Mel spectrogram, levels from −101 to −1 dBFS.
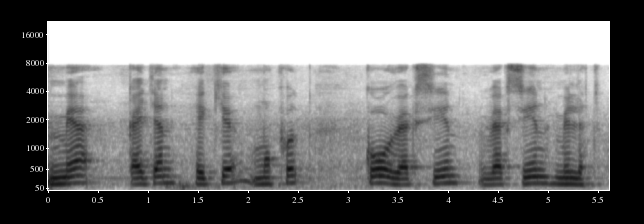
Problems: none marked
